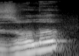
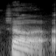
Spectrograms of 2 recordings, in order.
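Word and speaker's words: Xolo: but I think it's Zolo? – Sholo.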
